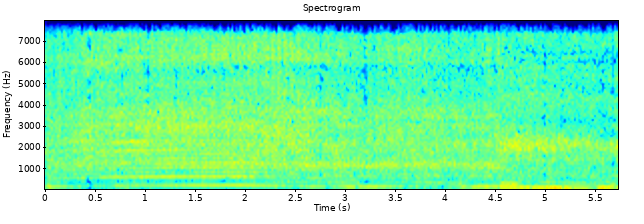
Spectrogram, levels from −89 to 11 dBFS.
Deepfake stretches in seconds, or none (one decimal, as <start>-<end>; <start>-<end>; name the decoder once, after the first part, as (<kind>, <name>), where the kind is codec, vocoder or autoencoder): 0.0-1.0 (vocoder, Vocos); 1.8-2.9; 3.6-5.7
